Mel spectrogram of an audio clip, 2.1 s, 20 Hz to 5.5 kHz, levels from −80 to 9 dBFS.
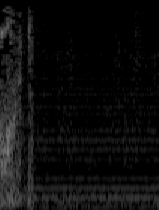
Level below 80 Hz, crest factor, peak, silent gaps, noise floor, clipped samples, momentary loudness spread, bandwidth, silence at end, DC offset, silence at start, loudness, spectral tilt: -72 dBFS; 22 dB; -28 dBFS; none; -62 dBFS; under 0.1%; 19 LU; 5.4 kHz; 0 s; under 0.1%; 0 s; -48 LUFS; -1.5 dB/octave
